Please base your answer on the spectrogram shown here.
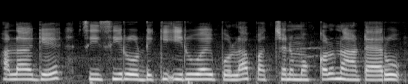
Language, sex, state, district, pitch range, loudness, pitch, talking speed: Telugu, female, Telangana, Mahabubabad, 225-240 Hz, -13 LUFS, 235 Hz, 115 wpm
